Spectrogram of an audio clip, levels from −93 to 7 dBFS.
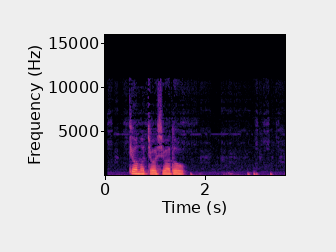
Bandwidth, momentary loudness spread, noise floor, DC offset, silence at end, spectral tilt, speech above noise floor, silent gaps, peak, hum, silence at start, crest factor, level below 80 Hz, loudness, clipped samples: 10.5 kHz; 23 LU; -64 dBFS; under 0.1%; 0.3 s; -8 dB/octave; 42 dB; none; -8 dBFS; none; 0.5 s; 18 dB; -56 dBFS; -24 LUFS; under 0.1%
